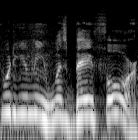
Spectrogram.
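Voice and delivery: high, puzzled question; confused husband. Acted. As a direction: ask it baffled.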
